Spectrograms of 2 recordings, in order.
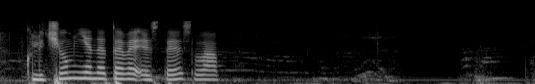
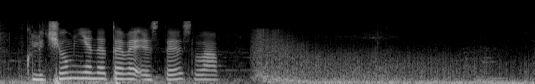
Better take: first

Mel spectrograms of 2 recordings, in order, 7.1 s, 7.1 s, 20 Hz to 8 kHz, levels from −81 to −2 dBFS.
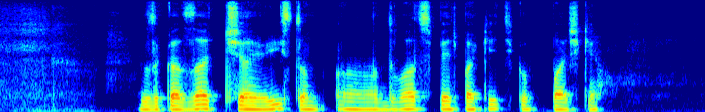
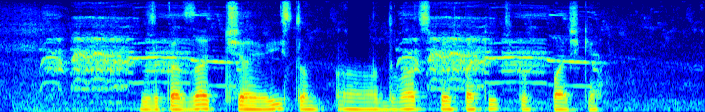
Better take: first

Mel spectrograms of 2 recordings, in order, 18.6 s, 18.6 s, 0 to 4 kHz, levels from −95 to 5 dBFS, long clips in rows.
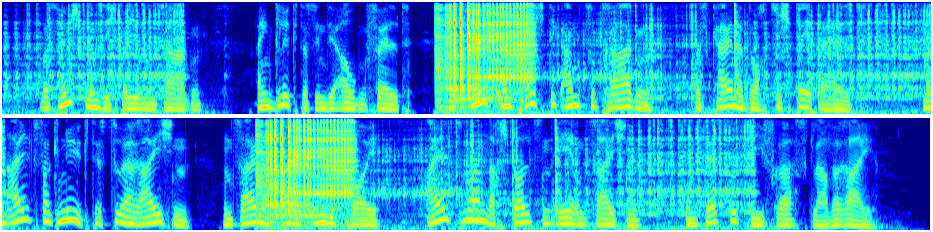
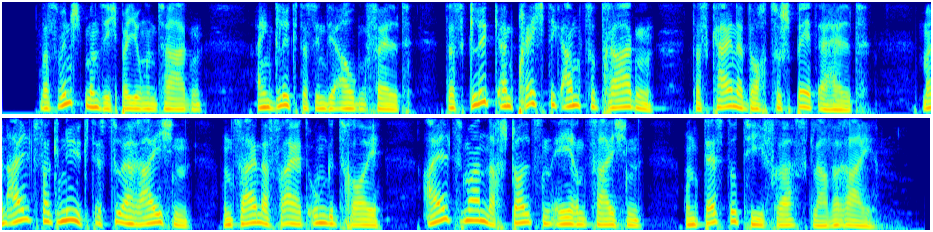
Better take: second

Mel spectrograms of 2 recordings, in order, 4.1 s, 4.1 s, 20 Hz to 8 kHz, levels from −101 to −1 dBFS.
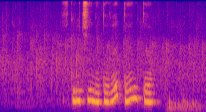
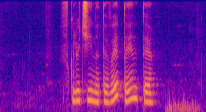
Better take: second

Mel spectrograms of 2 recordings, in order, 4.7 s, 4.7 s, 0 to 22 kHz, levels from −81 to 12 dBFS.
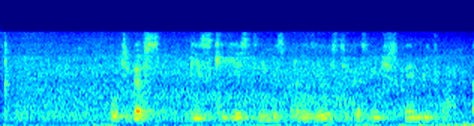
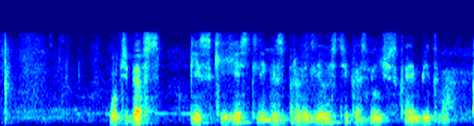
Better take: second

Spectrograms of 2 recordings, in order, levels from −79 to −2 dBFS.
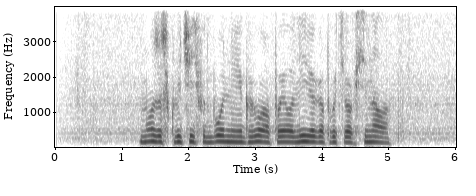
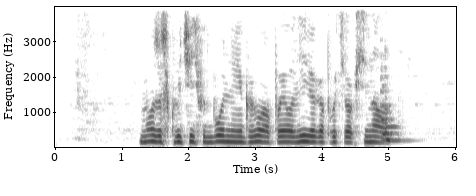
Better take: first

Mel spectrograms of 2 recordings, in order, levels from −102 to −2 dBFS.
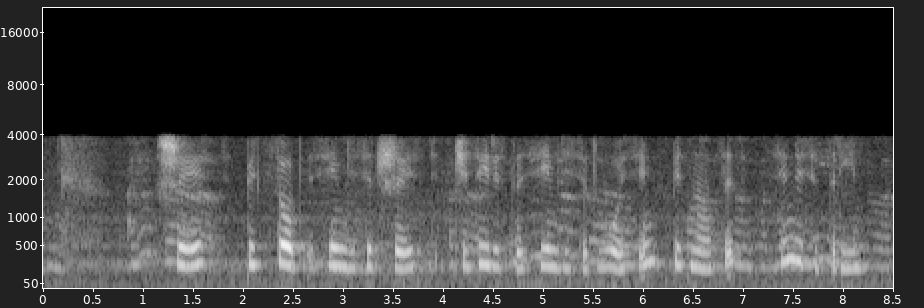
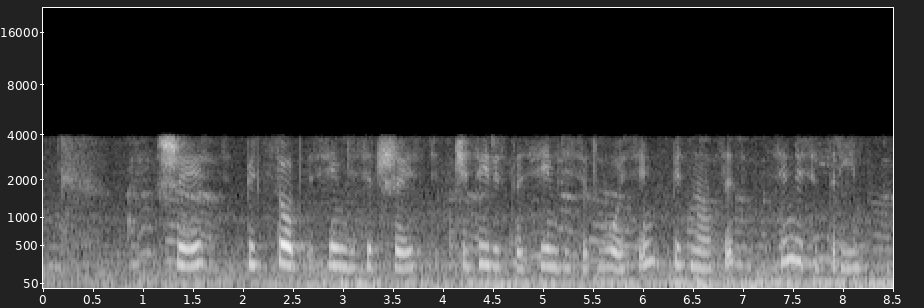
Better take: first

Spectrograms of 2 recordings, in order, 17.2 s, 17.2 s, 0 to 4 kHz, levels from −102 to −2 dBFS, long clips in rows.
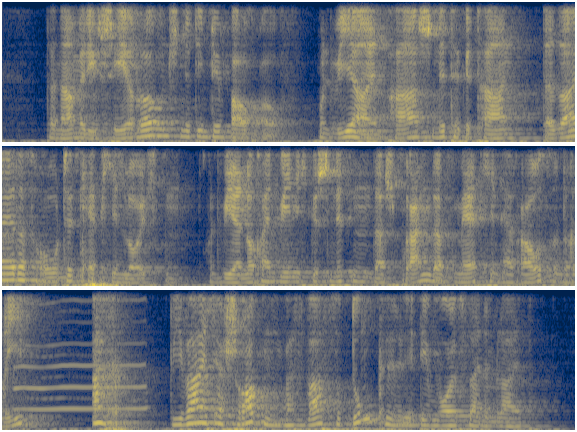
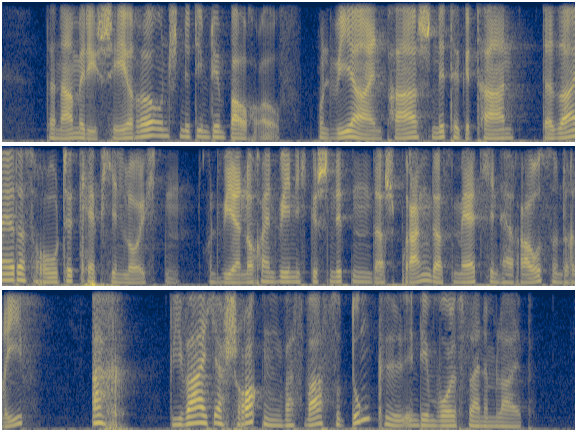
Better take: second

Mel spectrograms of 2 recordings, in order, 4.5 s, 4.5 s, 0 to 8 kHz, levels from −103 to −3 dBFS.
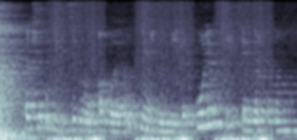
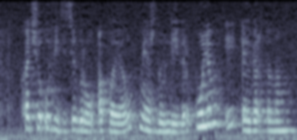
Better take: second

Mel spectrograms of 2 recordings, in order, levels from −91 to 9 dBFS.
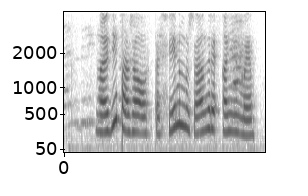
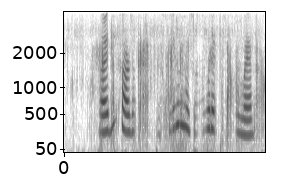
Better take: first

